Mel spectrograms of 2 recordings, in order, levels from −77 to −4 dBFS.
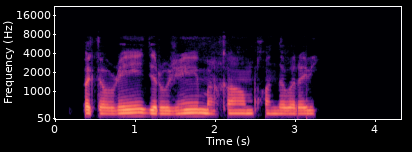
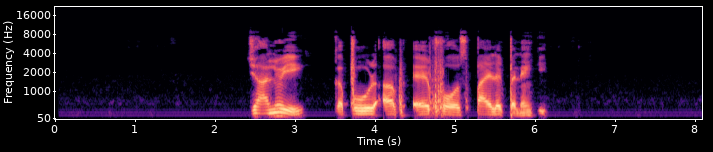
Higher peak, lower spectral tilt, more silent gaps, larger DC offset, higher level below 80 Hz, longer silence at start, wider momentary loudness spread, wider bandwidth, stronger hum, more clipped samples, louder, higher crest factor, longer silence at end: second, -6 dBFS vs 0 dBFS; first, -6.5 dB/octave vs -4 dB/octave; neither; neither; second, -66 dBFS vs -56 dBFS; second, 0.35 s vs 2.4 s; second, 7 LU vs 10 LU; second, 7.8 kHz vs 9.4 kHz; neither; neither; second, -24 LUFS vs -13 LUFS; about the same, 18 dB vs 16 dB; second, 1.1 s vs 1.95 s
